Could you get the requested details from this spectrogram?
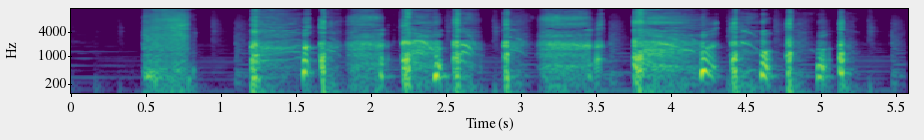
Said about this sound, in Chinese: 随后便被呛得剧烈的咳嗽了起来。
